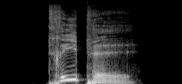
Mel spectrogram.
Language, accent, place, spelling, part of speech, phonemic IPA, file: German, Germany, Berlin, Tripel, noun, /ˈtʁiːpl̩/, De-Tripel.ogg
- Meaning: triple (mathematics - a kind of three)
